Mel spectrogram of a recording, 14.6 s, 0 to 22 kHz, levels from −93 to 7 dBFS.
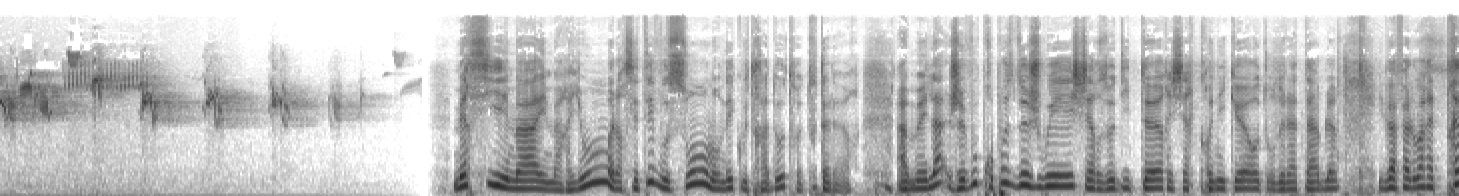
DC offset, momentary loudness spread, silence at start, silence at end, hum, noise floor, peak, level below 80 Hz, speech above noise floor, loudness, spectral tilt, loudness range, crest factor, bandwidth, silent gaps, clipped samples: under 0.1%; 12 LU; 0 s; 0 s; none; -54 dBFS; -2 dBFS; -40 dBFS; 35 dB; -20 LUFS; -4.5 dB/octave; 7 LU; 18 dB; 16 kHz; 4.22-4.28 s; under 0.1%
